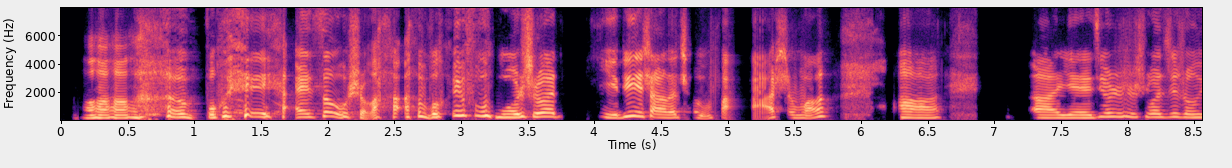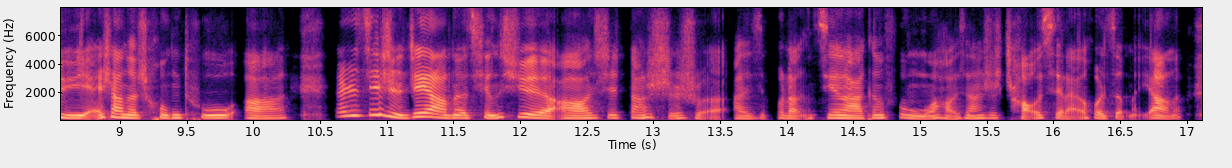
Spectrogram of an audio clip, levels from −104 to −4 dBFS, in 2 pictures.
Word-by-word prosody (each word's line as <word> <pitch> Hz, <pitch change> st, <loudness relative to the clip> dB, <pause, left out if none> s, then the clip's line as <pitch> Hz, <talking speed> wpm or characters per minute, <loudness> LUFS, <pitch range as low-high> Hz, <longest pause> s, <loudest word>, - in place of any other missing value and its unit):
啊， 190 Hz, +1 st, +5 dB, 0.6 s
不 205 Hz, -, +4 dB
会 300 Hz, +8 st, +5 dB, 0.5 s
挨 235 Hz, +2 st, +5 dB
揍 290 Hz, +5 st, +2 dB
是 -, -, +3 dB
吧？ -, -, +3 dB, 0.4 s
不 230 Hz, -, +5 dB
会 345 Hz, +8 st, +3 dB
父 335 Hz, -1 st, +3 dB
母 225 Hz, 0 st, +4 dB
说 270 Hz, 0 st, +6 dB, 0.3 s
体 215 Hz, -7 st, 0 dB
力 295 Hz, +4 st, +8 dB
上 215 Hz, -5 st, +5 dB
的 200 Hz, -, +2 dB
惩 205 Hz, -, -3 dB
罚 90 Hz, 0 st, -3 dB, 0.3 s
是 195 Hz, -, -2 dB
吗？ 195 Hz, -, 0 dB, 0.6 s
啊， 200 Hz, -1 st, +1 dB, 0.7 s
啊， 195 Hz, -1 st, +2 dB
也 195 Hz, 0 st, +2 dB
就 265 Hz, +5 st, 0 dB
是 265 Hz, -2 st, -1 dB
说 240 Hz, -1 st, -1 dB
这 255 Hz, +2 st, -3 dB
种 225 Hz, -1 st, -1 dB
语 190 Hz, -4 st, -3 dB
言 180 Hz, -, -3 dB
上 235 Hz, -5 st, -1 dB
的 195 Hz, -2 st, -2 dB
冲 190 Hz, +1 st, -7 dB
突 185 Hz, -1 st, -6 dB
啊。 170 Hz, 0 st, -7 dB, 0.3 s
但 310 Hz, +3 st, -7 dB
是 355 Hz, -, -3 dB
即 390 Hz, +3 st, -3 dB
使 260 Hz, -, -2 dB
这 265 Hz, +8 st, 0 dB
样 240 Hz, -7 st, +1 dB
的 185 Hz, -2 st, -4 dB
情 180 Hz, +2 st, -6 dB
绪， 230 Hz, -5 st, -3 dB
啊， 170 Hz, 0 st, -3 dB
是 190 Hz, +1 st, -11 dB
当 195 Hz, +2 st, -9 dB
时 175 Hz, -6 st, -11 dB
说， 180 Hz, -, -14 dB, 0.2 s
啊， 170 Hz, -, -12 dB, 0.2 s
不 195 Hz, -, -12 dB
冷 165 Hz, 0 st, -9 dB
静 190 Hz, +1 st, -6 dB
啊， 170 Hz, -2 st, -2 dB
跟 190 Hz, +3 st, -8 dB
父 205 Hz, 0 st, -15 dB
母 160 Hz, -3 st, -8 dB
好 180 Hz, -5 st, -10 dB
像 170 Hz, +1 st, -9 dB
是 180 Hz, -1 st, -14 dB
吵 185 Hz, -, -8 dB
起 195 Hz, -, -9 dB
来 -, -, -12 dB
或 175 Hz, -1 st, -9 dB
怎 160 Hz, -, -13 dB
么 -, -, -20 dB
样 175 Hz, -4 st, -5 dB
的， -, -, -19 dB
195 Hz, 240 characters per minute, -20 LUFS, 180-235 Hz, 0.7 s, 力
